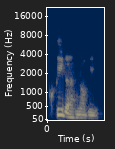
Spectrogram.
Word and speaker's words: Cuidanovi: I know oftentimes people like, you might hear them say cuidanovi, but technically the pronunciation, you put the stress over the da.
